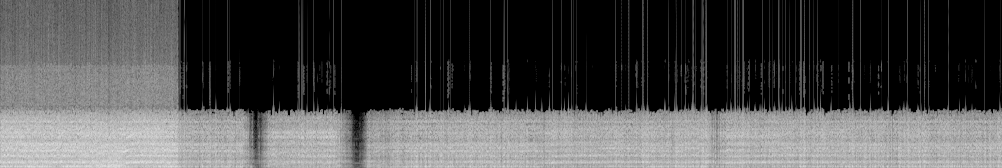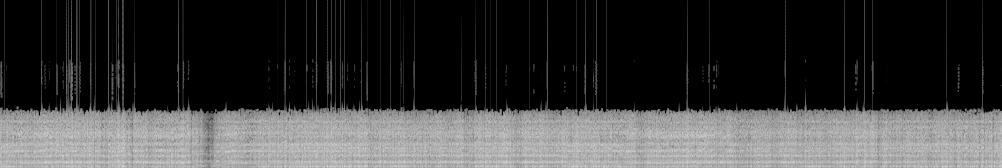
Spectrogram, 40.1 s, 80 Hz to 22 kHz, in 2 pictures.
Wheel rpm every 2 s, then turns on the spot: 210, 210, 160, 130, 200, 220, 220, 220, 220, 210, 220, 200, 180, 220, 230, 220, 210, 230, 230, 210.
none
